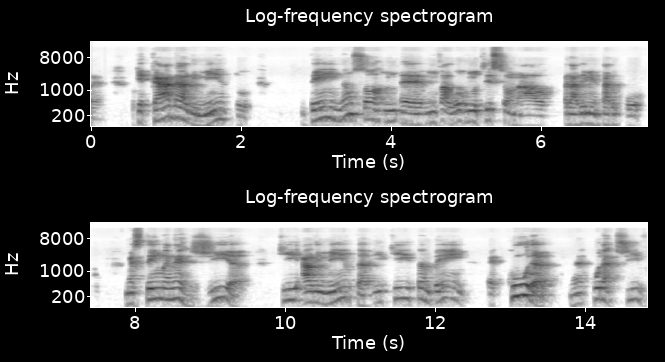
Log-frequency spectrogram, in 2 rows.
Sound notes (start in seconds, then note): 0.3 speaks portuguese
